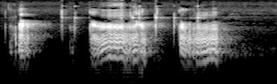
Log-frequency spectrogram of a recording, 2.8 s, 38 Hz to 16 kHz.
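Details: A 3.5-month-old male pet Gang-gang Cockatoo, chatty and thirsty after an afternoon of flight training, gives three creaky, grating bursts of chatter indoors: a short one, then two longer ones about a second apart.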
